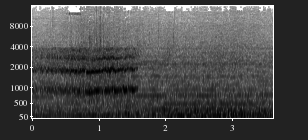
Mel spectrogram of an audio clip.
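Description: Tires squeal in a long, high wail as a car skids through a turn, then the squeal stops and a steady, loud engine rumble carries on alone.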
